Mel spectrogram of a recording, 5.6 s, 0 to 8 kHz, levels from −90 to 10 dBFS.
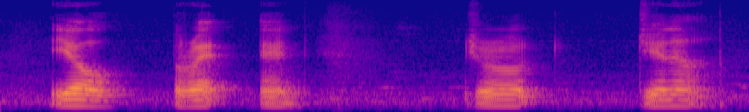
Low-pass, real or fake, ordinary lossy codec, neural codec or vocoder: none; real; none; none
